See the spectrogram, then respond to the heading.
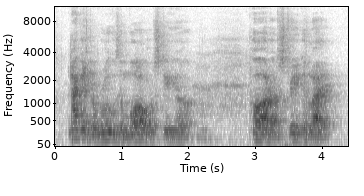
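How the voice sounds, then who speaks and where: A man speaks at a moderate pace, with audible room echo and noticeable background noise in the recording. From US South, small town. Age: 40s. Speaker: tax business owner and nonprofit founder. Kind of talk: casual chat.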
